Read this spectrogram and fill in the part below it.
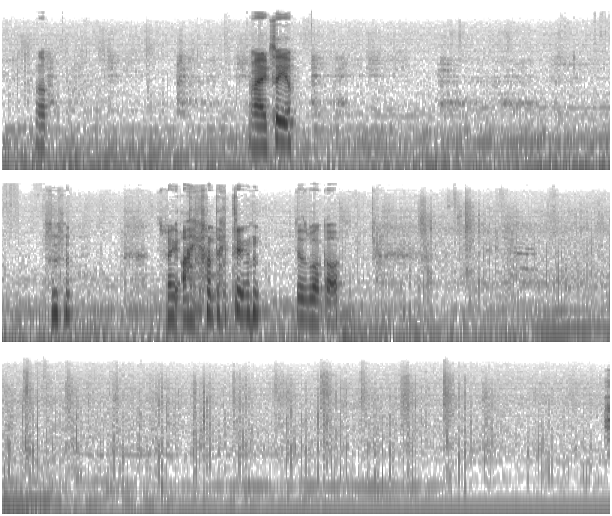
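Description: Footsteps crunch slowly through snow.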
